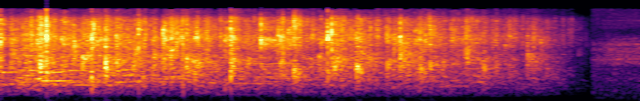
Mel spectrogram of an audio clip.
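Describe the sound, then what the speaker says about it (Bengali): An audience at a high school quiz competition gives loud, dense clapping for a volunteer who also answered questions, sustained for about three seconds and then cutting off abruptly. "ওর জন্য হবে জোরে একটা হাততালি"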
